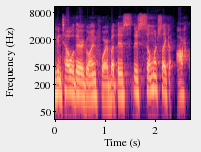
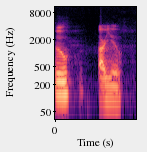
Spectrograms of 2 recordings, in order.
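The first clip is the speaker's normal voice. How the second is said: put-on stifled, bored, flat voice, lower pitch; 4 semitones lower than usual. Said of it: "It's like this stifled".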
